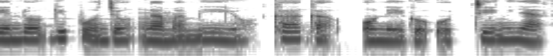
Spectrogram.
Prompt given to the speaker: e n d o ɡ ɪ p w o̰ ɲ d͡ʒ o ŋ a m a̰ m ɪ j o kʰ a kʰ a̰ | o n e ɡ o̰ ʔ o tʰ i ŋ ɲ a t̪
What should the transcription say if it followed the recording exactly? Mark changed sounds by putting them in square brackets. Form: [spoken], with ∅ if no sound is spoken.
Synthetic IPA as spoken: e n d o ɡ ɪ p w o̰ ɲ d͡ʒ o ŋ a m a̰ m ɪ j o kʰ a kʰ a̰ | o n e ɡ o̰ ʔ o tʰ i ŋ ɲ a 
